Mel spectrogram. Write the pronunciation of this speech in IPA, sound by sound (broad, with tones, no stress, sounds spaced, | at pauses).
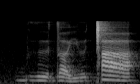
bʱ ɨ˧˩ d ɐ˧˩ j ɨ˩˧ ǀ a˥˧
